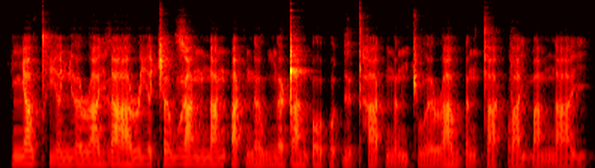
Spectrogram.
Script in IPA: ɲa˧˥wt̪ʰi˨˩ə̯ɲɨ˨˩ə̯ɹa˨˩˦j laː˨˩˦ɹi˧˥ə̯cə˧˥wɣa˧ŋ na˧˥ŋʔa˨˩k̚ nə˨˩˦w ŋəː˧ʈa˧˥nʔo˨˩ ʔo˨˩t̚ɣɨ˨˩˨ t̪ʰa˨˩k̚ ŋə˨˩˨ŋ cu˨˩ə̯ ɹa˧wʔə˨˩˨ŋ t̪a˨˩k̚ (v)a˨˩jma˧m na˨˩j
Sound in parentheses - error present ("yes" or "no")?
no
